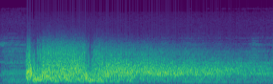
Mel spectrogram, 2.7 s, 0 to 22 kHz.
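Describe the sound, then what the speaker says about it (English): Heavy tank and anti-tank gunfire in a battle involving M60 Patton main battle tanks, with a loud, close blast opening into a long rumbling roar, a second shot following under the echo. "As they move in a coordinated attack with infantry units, the tanks meet heavy fire from enemy tanks"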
